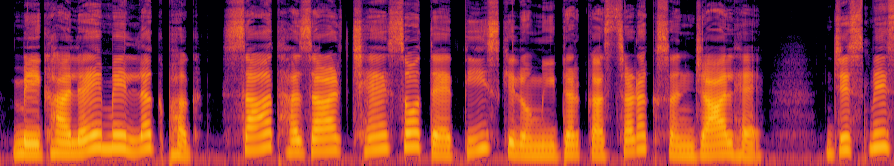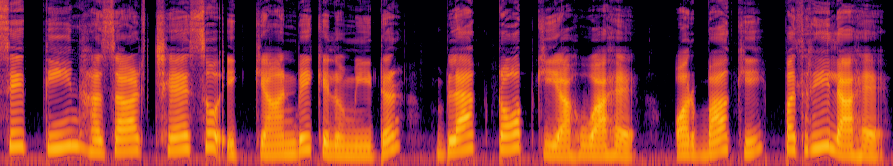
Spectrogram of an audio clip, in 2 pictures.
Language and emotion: Hindi, neutral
